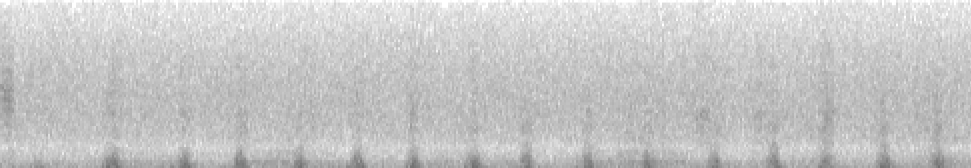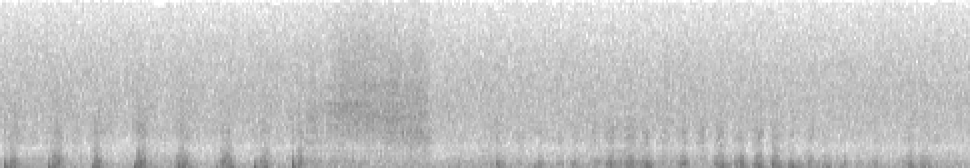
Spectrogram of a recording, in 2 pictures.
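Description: Pen drawing short lines on paper: a run of quick, even scratching strokes, about two to three a second, with a brief rustle about two-thirds of the way through, then a quicker flurry of strokes near the end.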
